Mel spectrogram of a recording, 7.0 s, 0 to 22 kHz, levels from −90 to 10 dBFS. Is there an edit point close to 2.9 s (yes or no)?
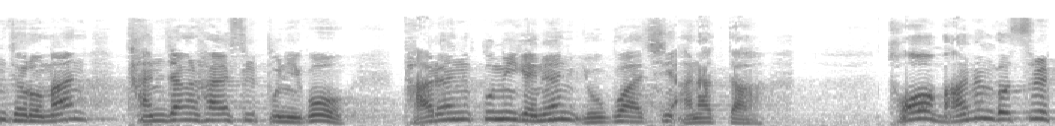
no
